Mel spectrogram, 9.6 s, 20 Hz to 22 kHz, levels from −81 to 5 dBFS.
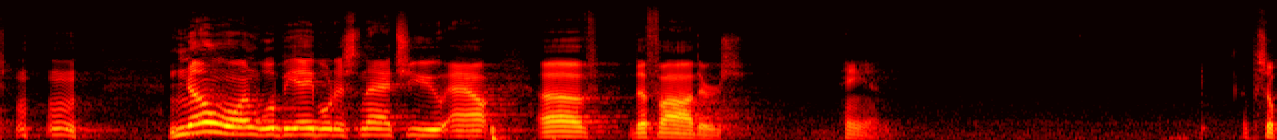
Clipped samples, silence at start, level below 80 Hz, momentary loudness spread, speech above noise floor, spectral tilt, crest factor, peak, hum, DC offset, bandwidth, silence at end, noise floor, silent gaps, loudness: under 0.1%; 0 s; -58 dBFS; 18 LU; 38 dB; -5 dB/octave; 18 dB; -10 dBFS; none; under 0.1%; 16 kHz; 0 s; -65 dBFS; none; -27 LUFS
